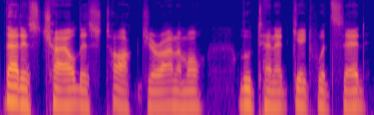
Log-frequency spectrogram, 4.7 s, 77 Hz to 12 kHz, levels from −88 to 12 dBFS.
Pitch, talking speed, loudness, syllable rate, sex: 115 Hz, 105 wpm, -23 LUFS, 4.0 syllables/s, male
